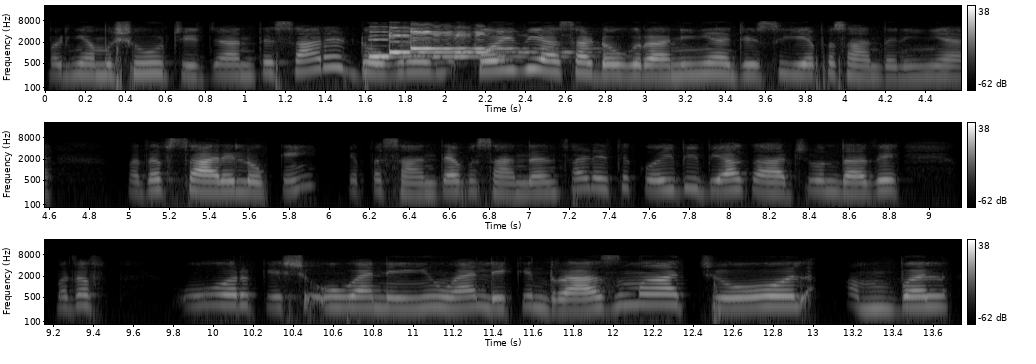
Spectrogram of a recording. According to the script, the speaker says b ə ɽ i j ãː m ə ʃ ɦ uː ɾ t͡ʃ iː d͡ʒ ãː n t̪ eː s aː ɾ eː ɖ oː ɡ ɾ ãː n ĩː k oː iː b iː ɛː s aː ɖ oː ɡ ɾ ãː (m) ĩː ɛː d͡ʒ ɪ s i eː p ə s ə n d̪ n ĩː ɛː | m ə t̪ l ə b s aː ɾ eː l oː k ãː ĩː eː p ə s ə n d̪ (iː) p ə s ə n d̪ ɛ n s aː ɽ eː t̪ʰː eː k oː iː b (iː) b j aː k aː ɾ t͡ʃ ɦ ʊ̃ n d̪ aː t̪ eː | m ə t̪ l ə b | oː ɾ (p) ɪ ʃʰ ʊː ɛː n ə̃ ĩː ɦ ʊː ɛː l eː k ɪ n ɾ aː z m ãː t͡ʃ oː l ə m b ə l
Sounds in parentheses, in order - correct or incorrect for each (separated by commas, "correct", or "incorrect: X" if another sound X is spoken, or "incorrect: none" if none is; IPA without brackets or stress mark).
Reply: incorrect: n, incorrect: ɛː, correct, incorrect: k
